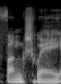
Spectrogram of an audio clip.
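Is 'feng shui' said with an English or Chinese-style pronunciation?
English. It is said with a plain English pronunciation. The speaker calls it right.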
